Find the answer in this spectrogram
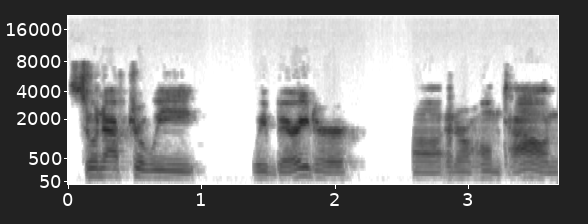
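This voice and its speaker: A man speaks with an American accent at a medium pitch. His pace is moderate. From South Texas. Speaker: professor. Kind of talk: interview.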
